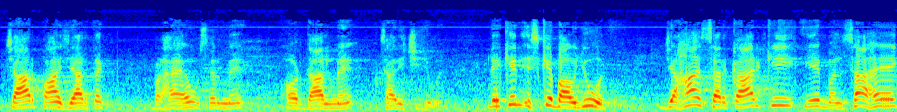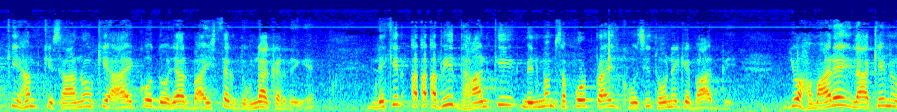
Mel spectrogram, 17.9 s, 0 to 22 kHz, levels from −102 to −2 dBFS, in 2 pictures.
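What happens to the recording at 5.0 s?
A repeated-frames fault sits just before that point, from 4.95 to 4.97 s. A single 23.2 ms block of compressed audio was delivered twice, which fits one codec frame being written or sent again, so the decoder plays that slice a second time. The result is a very brief stutter, and everything after it arrives 23.2 ms later than it would have.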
